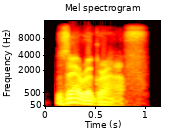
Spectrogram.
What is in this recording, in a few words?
"xerograph", British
